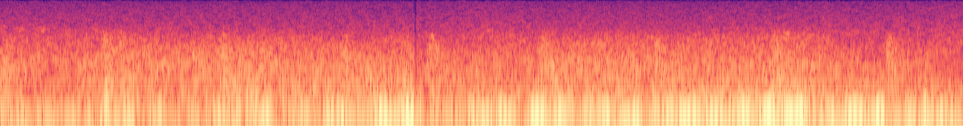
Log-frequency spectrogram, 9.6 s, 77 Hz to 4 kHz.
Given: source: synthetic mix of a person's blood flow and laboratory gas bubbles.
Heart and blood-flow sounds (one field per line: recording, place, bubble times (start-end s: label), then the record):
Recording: Doppler ultrasound of blood flow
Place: subclavian vein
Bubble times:
no bubbles
From the record:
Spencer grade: 0 (complete lack of bubble signals)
